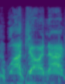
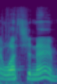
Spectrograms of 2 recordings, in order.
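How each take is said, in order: First: Drawn-out, high-pitched holler; stretched high shout at an opponent; excited yell. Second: Said in the usual way. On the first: Real, not acted. Repeats greeting as a shout.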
